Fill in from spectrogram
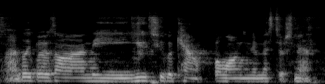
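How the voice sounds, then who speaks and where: A woman's voice: low-pitched, flat delivery, quick pace. A woman giving formal courtroom testimony as an investigator. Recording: echoey courtroom, faint noise.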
